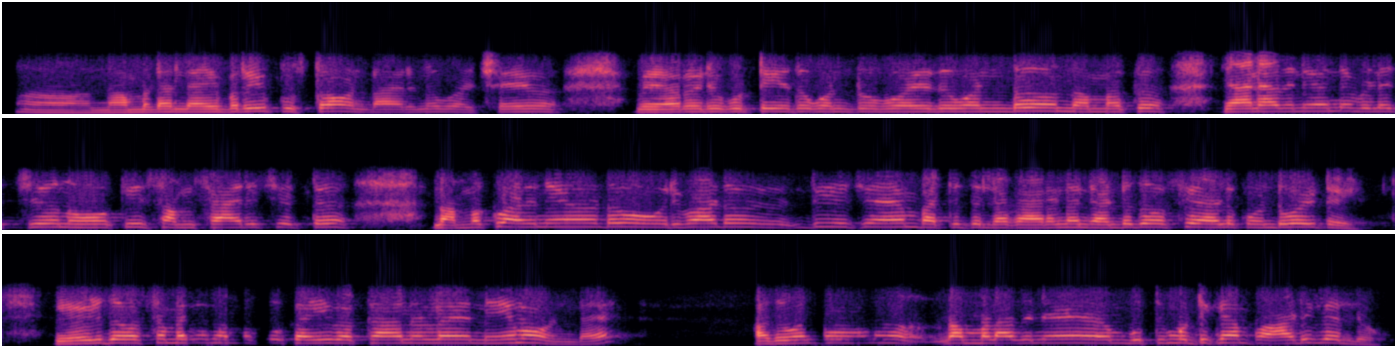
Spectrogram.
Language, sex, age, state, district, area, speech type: Malayalam, female, 60+, Kerala, Kollam, rural, conversation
